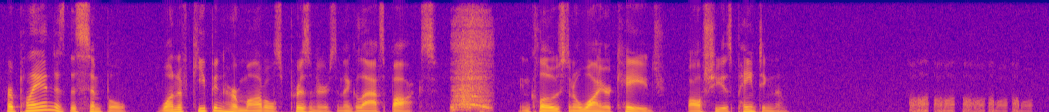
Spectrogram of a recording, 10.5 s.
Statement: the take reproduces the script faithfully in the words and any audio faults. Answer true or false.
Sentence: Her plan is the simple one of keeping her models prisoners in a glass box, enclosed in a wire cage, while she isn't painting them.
false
